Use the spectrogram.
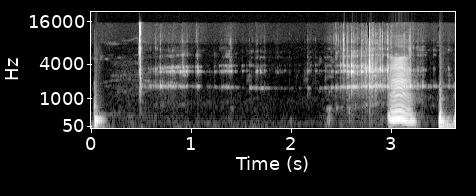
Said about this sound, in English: Take a sip first.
